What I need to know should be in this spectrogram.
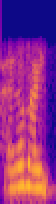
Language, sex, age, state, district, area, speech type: Assamese, female, 18-30, Assam, Nagaon, rural, conversation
